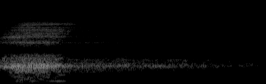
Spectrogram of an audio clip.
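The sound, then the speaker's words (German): A slow exhale through the open mouth during a calming breathing exercise, drawn out longer than the inhale. One soft, airy breath is strongest at the start and tapers off gradually over about two seconds, with no talk. “durch den geöffneten Mund atmest du aus und zählst dabei bis fünf, sechs oder sieben, also länger als die Einatmung.”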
